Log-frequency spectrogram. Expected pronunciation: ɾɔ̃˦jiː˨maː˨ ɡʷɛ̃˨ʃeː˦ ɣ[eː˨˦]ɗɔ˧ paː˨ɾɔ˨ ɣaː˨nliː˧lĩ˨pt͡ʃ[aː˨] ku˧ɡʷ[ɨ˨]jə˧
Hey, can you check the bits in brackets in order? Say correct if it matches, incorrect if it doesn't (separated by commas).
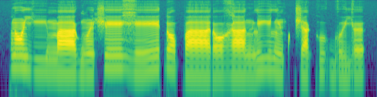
correct, incorrect, correct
